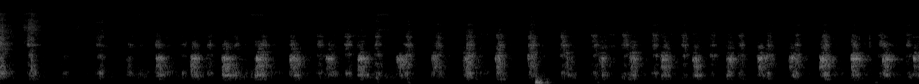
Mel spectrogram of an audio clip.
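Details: Adult golden retriever indoors, kept calm by its owner, pants rapidly and steadily at about three breathy huffs per second, each puff a soft broadband rasp, continuing evenly throughout without barks.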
